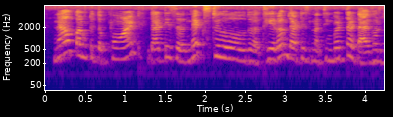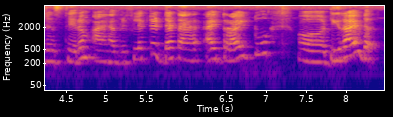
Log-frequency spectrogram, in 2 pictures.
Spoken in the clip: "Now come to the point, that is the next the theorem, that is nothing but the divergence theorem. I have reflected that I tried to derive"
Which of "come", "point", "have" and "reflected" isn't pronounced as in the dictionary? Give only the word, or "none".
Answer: none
